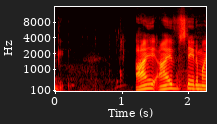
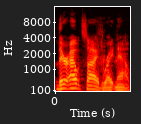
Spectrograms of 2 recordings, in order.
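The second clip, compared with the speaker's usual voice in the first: ordinary talk, nothing marked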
